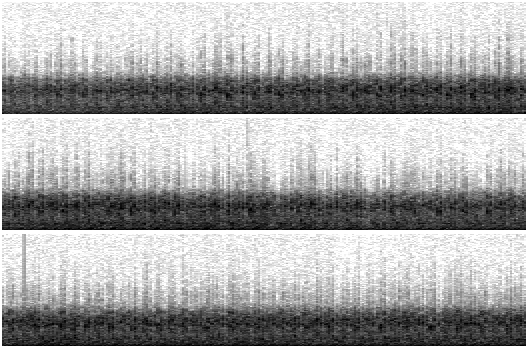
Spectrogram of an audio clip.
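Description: A helicopter drones overhead and slowly moves away.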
